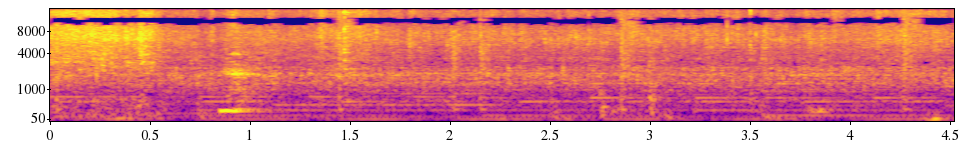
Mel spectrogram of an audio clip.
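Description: Minced meat sizzling steadily as it fries in a pan, with a short sharp sound about a second in and a low thump near the end.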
